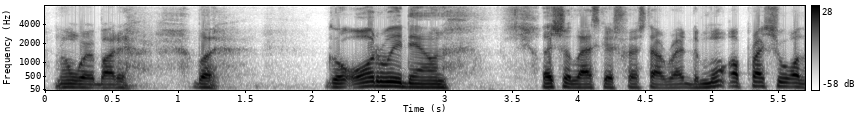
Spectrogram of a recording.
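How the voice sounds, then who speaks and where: A man's voice: mid-range voice, mellow, no room sound. A man vlogging from the gym, coaching viewers through a back workout in a laid-back, slangy way, a little out of breath. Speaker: fitness vlogger. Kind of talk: casual gym vlog talk to camera.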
